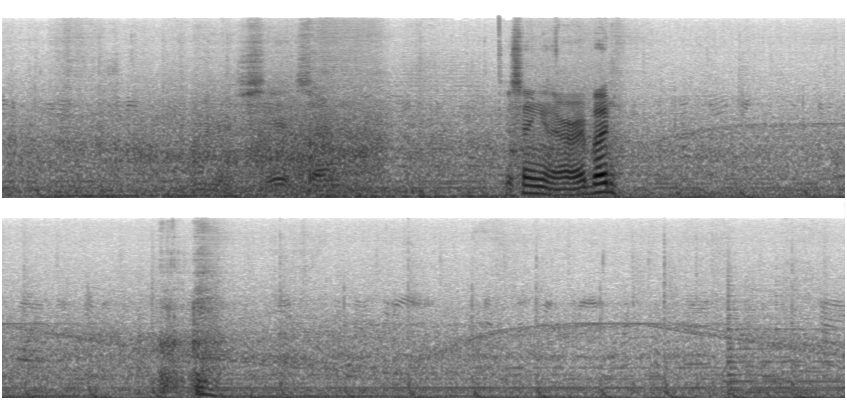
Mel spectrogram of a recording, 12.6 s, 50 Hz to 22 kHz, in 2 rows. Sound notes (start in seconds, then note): 4.1 officer's issued radio going off; 4.1 sirens getting closer/louder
